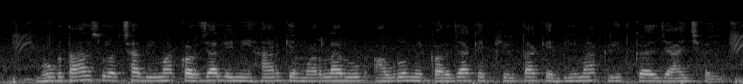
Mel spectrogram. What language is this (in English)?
Magahi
